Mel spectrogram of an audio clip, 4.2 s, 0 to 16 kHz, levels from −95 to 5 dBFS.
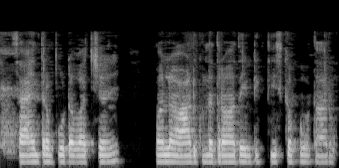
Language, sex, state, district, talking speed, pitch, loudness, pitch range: Telugu, male, Telangana, Karimnagar, 115 wpm, 145 Hz, -17 LUFS, 140-145 Hz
